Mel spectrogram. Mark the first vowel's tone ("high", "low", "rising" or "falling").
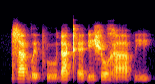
high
